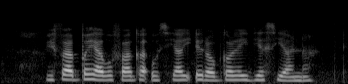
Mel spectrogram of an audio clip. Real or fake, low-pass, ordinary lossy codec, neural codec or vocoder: fake; 7.2 kHz; none; codec, 16 kHz, 0.8 kbps, ZipCodec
